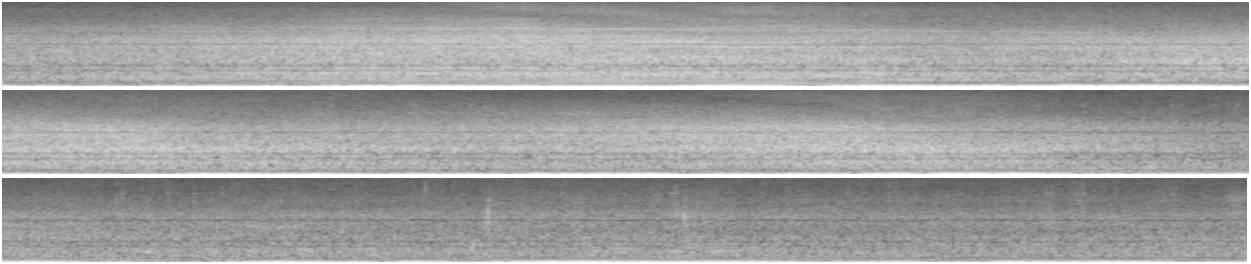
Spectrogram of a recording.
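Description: Wind rushes steadily past outdoors.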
